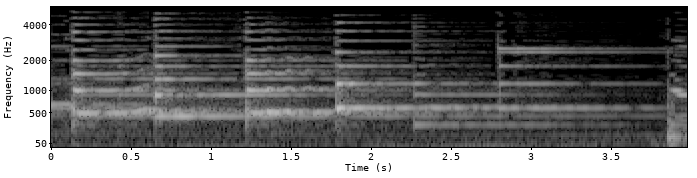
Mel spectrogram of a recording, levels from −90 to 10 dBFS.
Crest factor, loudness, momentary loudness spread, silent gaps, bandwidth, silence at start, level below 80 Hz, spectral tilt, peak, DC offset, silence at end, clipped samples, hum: 20 dB; -26 LUFS; 15 LU; none; 5.4 kHz; 0 s; -56 dBFS; -6.5 dB/octave; -6 dBFS; under 0.1%; 0 s; under 0.1%; none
